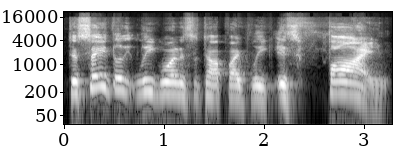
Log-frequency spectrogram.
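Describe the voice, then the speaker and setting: A man with a hoarse voice hosting a casual live soccer talk show, emphatic and swearing when fired up. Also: a little high, very animated, moderate pace, a bit bright. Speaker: podcast host.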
